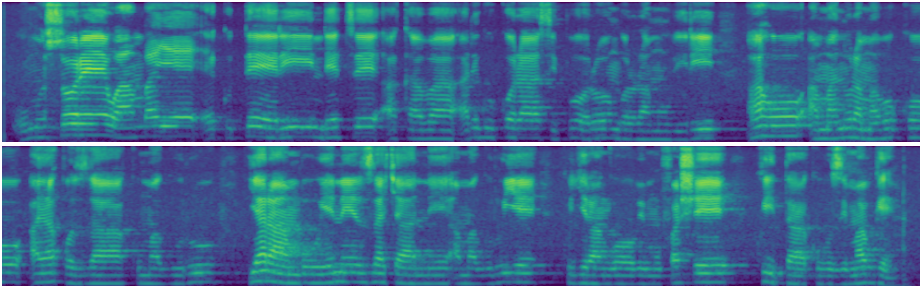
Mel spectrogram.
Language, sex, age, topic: Kinyarwanda, female, 18-24, health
